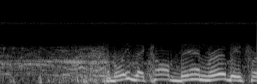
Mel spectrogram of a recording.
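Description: Young men on the sideline shout and cheer loudly.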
